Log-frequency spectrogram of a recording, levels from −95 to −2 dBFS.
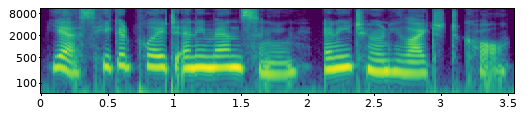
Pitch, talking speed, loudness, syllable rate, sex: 240 Hz, 220 wpm, -15 LUFS, 5.5 syllables/s, female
